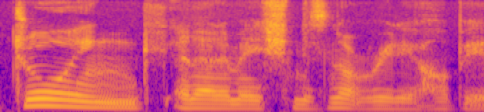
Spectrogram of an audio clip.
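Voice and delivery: ordinary delivery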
